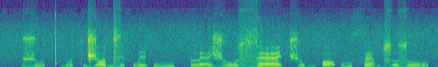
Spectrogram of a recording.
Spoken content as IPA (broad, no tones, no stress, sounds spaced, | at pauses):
ʒ u t ɠ o t d͡ʒ ɒ d͡z i θ w e ʔ u | l æ ʒ o z æ t͡ʃ o b ʔ ɒ ʔ u θ æ b z o z o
